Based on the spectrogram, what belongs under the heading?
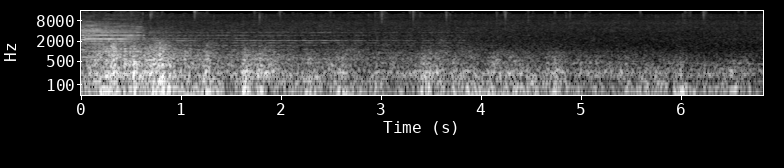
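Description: A long, low rumble of thunder, loudest in the first second and then slowly fading away.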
